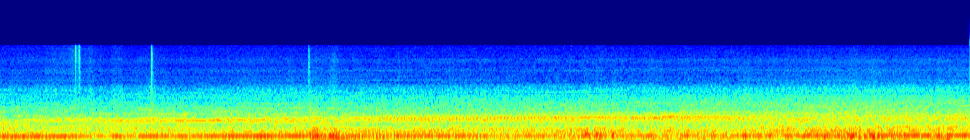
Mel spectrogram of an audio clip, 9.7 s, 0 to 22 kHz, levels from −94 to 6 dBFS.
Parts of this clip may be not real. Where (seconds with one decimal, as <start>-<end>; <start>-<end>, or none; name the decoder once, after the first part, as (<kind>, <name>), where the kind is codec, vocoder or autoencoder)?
0.0-3.7 (autoencoder, DAC-VAE); 6.3-6.8; 7.4-9.7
